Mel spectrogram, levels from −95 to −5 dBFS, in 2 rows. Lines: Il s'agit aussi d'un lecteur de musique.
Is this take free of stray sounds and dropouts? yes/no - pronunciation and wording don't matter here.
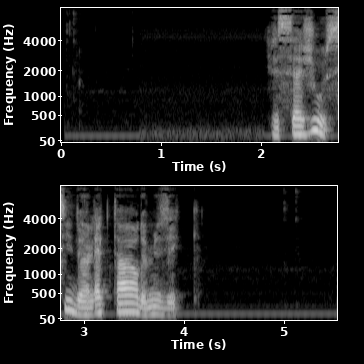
yes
